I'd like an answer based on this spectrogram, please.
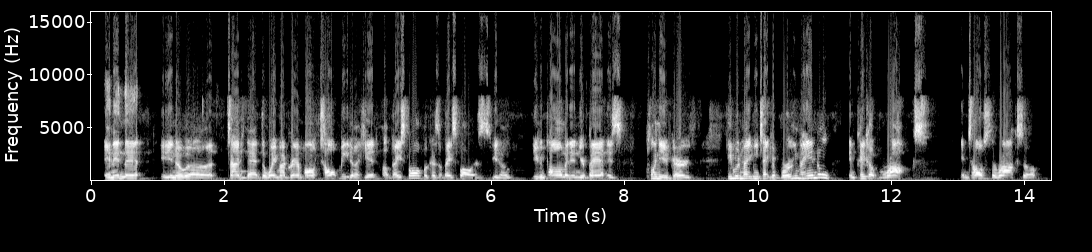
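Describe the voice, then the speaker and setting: This man's voice sits fairly high. The rise and fall of his pitch is ordinary. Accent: Southern US. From Louisiana. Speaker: off-road racer and engineer. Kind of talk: podcast interview.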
